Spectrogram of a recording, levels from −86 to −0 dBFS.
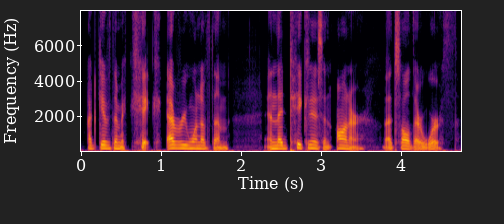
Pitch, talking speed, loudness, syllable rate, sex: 180 Hz, 240 wpm, -21 LUFS, 6.5 syllables/s, female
